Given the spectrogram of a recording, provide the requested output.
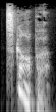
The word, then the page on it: scarper: British English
